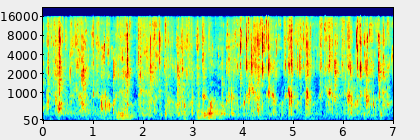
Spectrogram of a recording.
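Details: Doggy, a pit bull, eating a whole raw chicken indoors, filmed on an Insta360 ONE R camera: a dense run of wet crunching and tearing, with sharp bone cracks and smacking bites one after another for the whole stretch.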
